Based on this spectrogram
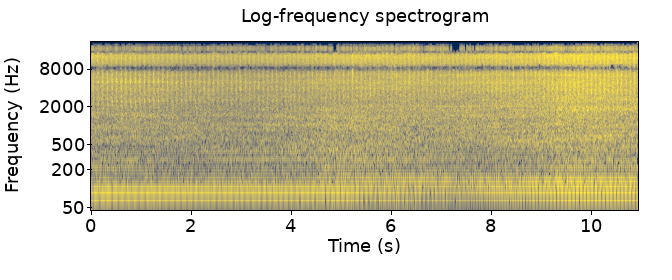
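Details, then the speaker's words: Old boat-tail Buick Riviera V8, first start after purchase: light, quick ticking over the low idle rumble, faster when revved; sounds like a loose lifter to the owner, valvetrain suspected, not confirmed; oil level and quality to be checked. "and it sounds like a loose lifter or something like that to me"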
